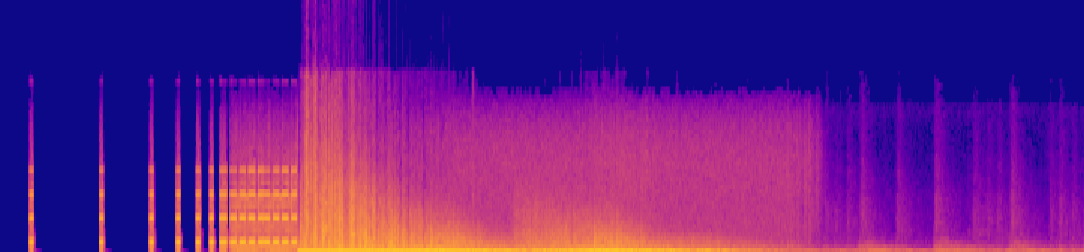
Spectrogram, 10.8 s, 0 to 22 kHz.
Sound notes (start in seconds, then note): 2.0 rapid beeping; 2.9 explosion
